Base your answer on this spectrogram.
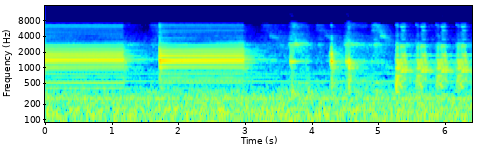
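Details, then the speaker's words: MRI scanner noise during a diffusion-weighted imaging (DWI, echo-planar) sequence, one of several scanner models: loud steady electronic buzzing tones, then rapid knocking and chirping bursts. "The sound of a dwi scan sequence can also vary between the different mri scanner models."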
